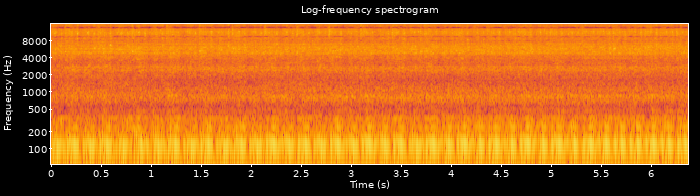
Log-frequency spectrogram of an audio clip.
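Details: 1981 Cutlass with a 403, first start in two years, quarter tank of fuel, fuel pump slow to pick up: loud, lumpy low rumble with an uneven pulse about three times a second; barely running, suspected fuel starvation.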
